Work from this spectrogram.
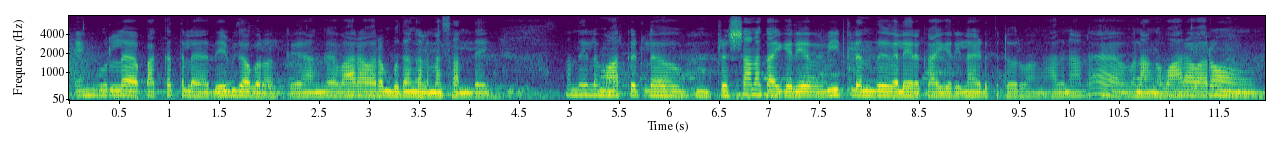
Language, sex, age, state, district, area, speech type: Tamil, female, 30-45, Tamil Nadu, Tiruvannamalai, rural, spontaneous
